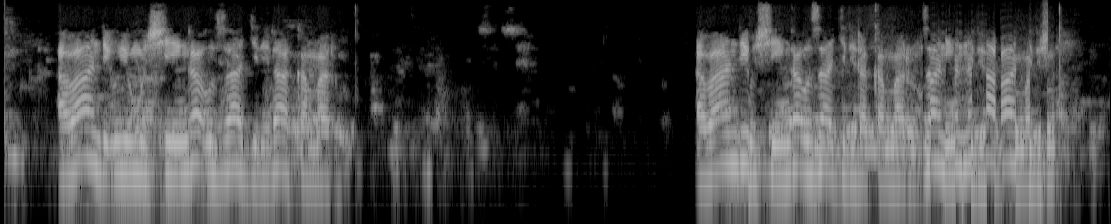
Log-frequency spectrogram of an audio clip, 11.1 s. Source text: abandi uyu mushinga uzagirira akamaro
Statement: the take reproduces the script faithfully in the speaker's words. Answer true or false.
false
